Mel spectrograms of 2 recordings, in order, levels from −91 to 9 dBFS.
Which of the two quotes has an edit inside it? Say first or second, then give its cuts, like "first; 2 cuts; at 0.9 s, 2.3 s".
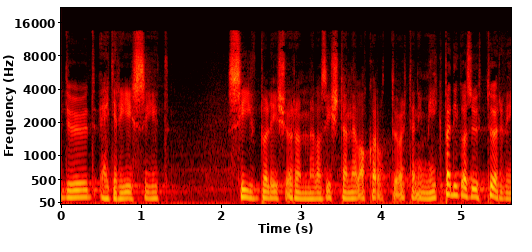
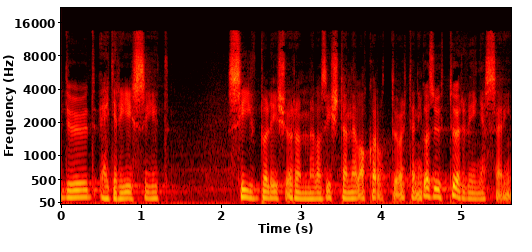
second; 1 cut; at 4.5 s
